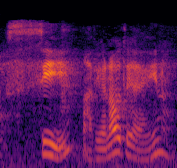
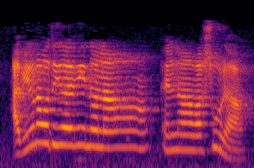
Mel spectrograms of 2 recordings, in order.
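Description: First: Said in the usual way. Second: High, loud, scandalised mock question; acted shocked question. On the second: Moroccan colleague asking about the rubbish, high loud mock shock. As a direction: imitate a colleague's alarm, pitched right up.

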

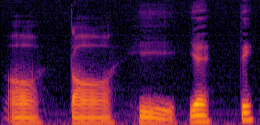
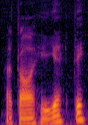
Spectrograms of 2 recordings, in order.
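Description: First: OSTAYIDISTE slowly as "ah, tah, hee, yeh, teh"; syllable by syllable. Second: Said in the usual way. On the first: Shown as a demonstration. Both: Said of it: "is pronounced like this".

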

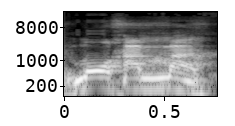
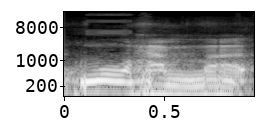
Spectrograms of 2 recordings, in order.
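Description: First: Muhammad opened with MO instead of MU; mistaken everyday pronunciation. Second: Muhammad opened with a clear MU, pitched low; spelled-out correct pronunciation. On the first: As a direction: say Muhammad as "Mohammad", first vowel an O. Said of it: "Mim dhammah mu ya ora ono". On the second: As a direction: say Muhammad with U in the first syllable. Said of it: "Mim dhammah mu berarti". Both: Shown as a demonstration.

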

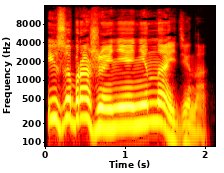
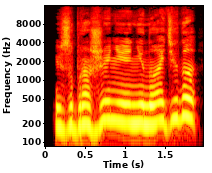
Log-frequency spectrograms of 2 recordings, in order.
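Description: First: Said in the usual way. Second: A higher, gasped, disbelieving question; gasping in disbelief. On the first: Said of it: "картинка-заглушка «Изображение не найдено»". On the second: Acted. Roma sees the missing emblem, gasping in disbelief. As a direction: gasp it as if you can't believe it. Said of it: "ахнул Рома".

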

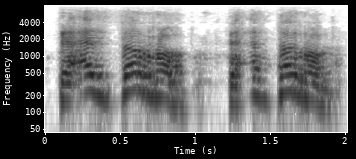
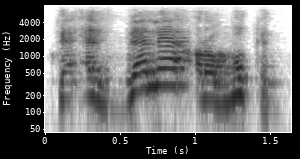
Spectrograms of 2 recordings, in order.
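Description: First: تأذى الرب with the nun swallowed into a doubled r; assimilated nun. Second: Said in the usual way. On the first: Shown as a demonstration. Teacher demonstrates idgham to students, nun merged into r. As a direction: run it together as "ta'adhdhar-rabb". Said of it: "هذا إضغام". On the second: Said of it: "تضغم إذا تحرك ما قبلها".

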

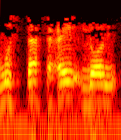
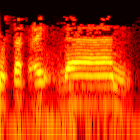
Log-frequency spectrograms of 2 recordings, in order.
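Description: First: Said in the usual way. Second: مستفعلان with the final aan held long; added long ending. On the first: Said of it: "يعني عندك مثلا أهو". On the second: Shown as a demonstration. Teacher giving students an example of the added letter, lengthened ending. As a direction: stretch the last vowel of مستفعلان before closing on n. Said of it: "التسبيغ اللي هو".

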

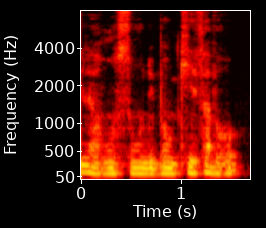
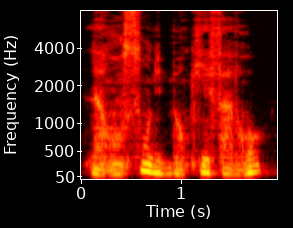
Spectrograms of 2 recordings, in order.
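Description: First: Said in the usual way. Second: Understated stunned echo; growing astonishment. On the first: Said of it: "Judex reprit". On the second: A narrator's reading. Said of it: "de plus en plus étonné".

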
